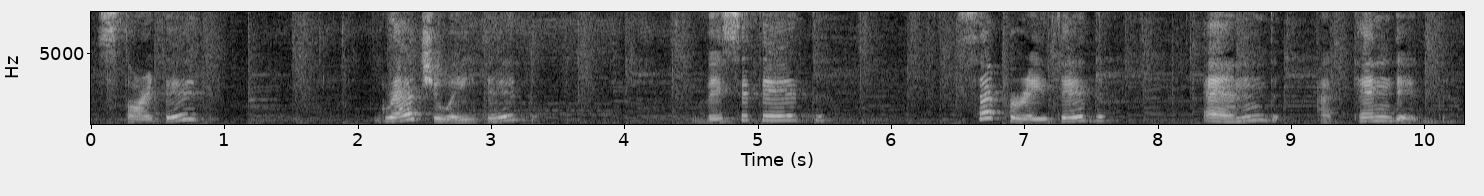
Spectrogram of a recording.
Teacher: we pronounce the ed as an extra syllable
